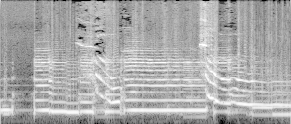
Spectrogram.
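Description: A dog howling along to an electric guitar playing sustained notes. There are two falling howls, one about a second and a half in and another about three seconds in, and the guitar drops out briefly near the start.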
